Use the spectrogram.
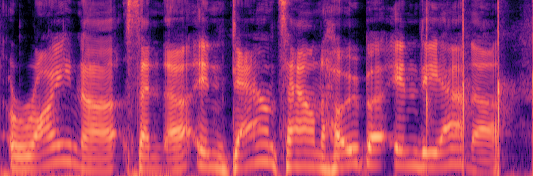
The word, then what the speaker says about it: Reina: Daze, I went to the Maria Reina, pronounced Reina Center in downtown Hobart, Indiana, to see ARW Pro this Saturday.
